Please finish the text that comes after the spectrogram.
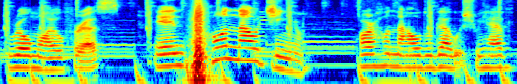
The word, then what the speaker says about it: Ronaldinho: And Ronaldinho, or Ronaldo Gaúcho. We have both. The R in the beginning of words with a vowel right after sounds like H. Ronaldo, Ronaldinho.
